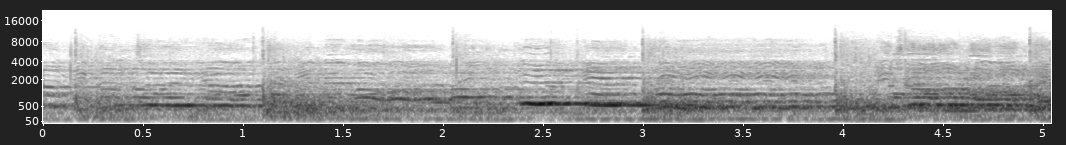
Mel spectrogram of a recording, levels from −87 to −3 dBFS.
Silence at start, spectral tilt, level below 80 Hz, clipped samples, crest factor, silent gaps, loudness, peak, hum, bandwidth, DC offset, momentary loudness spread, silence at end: 0 s; -6 dB/octave; -66 dBFS; under 0.1%; 16 dB; none; -25 LUFS; -8 dBFS; none; 9.2 kHz; under 0.1%; 11 LU; 0 s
